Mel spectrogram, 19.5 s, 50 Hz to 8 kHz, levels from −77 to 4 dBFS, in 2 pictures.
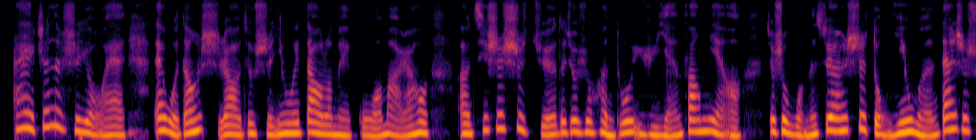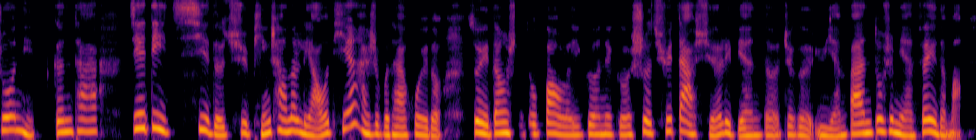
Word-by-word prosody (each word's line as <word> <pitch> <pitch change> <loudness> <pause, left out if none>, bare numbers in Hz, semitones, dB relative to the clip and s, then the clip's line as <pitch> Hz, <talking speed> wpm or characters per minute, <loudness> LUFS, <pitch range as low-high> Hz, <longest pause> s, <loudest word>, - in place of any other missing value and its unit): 哎， 305 0 0
真 335 +7 -5
的 340 -4 -3
是 270 -3 -4
有 210 -6 0
哎。 175 0 -2 0.3
哎， 265 - -1
我 220 -8 +2
当 220 +8 +2
时 185 - -9
哦， 190 -1 0
就 205 +4 -2
是 190 -2 -5
因 195 +4 +2
为 215 0 +3
到 215 -1 0
了 190 -1 0
美 175 -2 0
国 160 -1 -4
嘛， 185 -2 -1
然 170 +4 -1
后， 215 0 +3 0.3
呃， 205 0 0
其 250 +7 -6
实 305 +2 -3
是 295 -2 -4
觉 185 -5 -4
得 220 +3 -2
就 240 +1 0
是 230 0 -1
很 215 -6 +1
多 220 +6 +1
语 185 -6 -2
言 165 +1 0
方 245 +4 0
面 235 -7 0
哦， 165 -2 -3 0.2
就 245 0 -1
是 250 - +1
我 185 -7 +2
们 165 +3 +2
虽 265 +7 +2
然 265 0 +2
是 295 +2 -2
懂 185 -10 -1
英 230 +6 +5
文， 170 -4 +1
但 280 +8 0
是 270 - -2
说 275 +1 +1
你 210 -10 +1 0.2
跟 235 +2 +3
他 250 0 -3 0.3
接 310 +2 +4
地 305 -5 +3
气 255 +5 -2
地 175 -6 +2
去 205 +5 -3
平 195 +2 +1
常 250 +1 +1
地 255 - +3
聊 190 -5 +2
天 315 - -4
还 225 - +3
是 195 0 +1
不 175 -1 +1
太 175 -1 +2
会 175 -1 0
的。 155 -2 -3 0.2
所 230 - +4
以 205 - +7
当 215 +3 +4
时 210 - -13
就 200 0 -4
报 205 0 0
了 175 -1 -1
一 175 - -2
个 190 0 0
那 190 0 +2
个 180 0 -2
社 225 +6 +1
区 250 +4 -3
大 235 -4 -1
学 170 -2 -2
里 215 +2 +3
边 165 +1 0
的 170 -1 -4
这 180 -2 -4
个 170 -4 -1
语 170 - -1
言 155 +2 0
班， 205 +4 +3
都 255 +2 +2
是 245 0 +1
免 175 -6 +4
费 240 +8 +4
的 175 -5 0
嘛。 190 - -4
205 Hz, 300 characters per minute, -20 LUFS, 175-245 Hz, 0.3 s, 以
